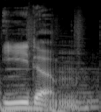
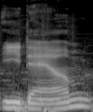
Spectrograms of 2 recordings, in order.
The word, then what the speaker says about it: Edam: And it's pronounced edam or edam.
